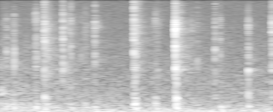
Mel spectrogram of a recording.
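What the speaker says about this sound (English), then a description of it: "sorry for my poor typing" Quick, uneven clicks of a computer keyboard as someone types, the keystrokes close and fairly quiet, with brief pauses between bursts.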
